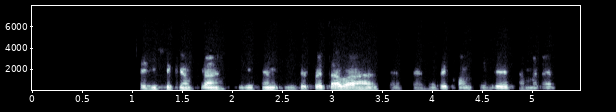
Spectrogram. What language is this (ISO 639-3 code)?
spa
